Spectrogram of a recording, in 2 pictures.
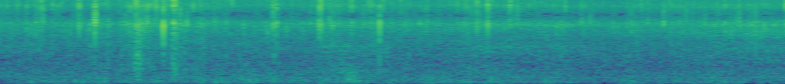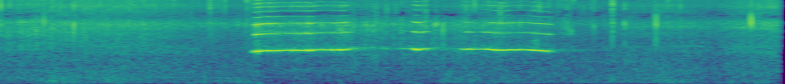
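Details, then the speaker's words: Bicycle front brakes on snowy winter commute: wind and snow crunch, then high thin squeal in bursts under braking; brakes readjusted many times, still squeak but work. "and you'll hear that squeaking noise that's my my front brakes which I readjusted many times and I can't seem to get them to not squeak"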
